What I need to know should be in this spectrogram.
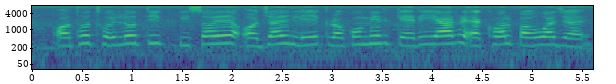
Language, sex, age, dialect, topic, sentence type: Bengali, female, 18-24, Jharkhandi, banking, statement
